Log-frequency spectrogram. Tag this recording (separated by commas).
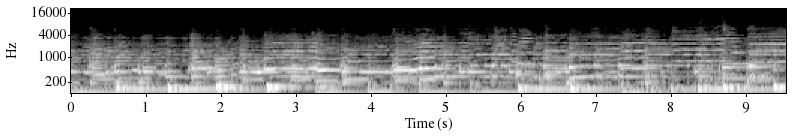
Music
